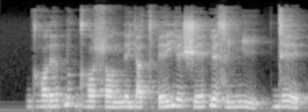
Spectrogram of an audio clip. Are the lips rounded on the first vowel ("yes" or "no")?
yes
